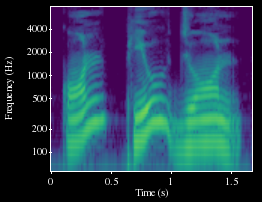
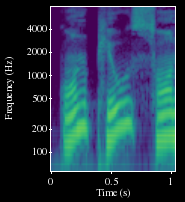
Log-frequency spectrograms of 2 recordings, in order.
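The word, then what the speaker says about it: confusion: কি হবে সন না জন জন তাই এর উচ্চারণটা কি হয়েছে কনফিউজন একে আমরা ভুল করেও কেউ কনফিউশন বলবো না অনেকে একে ভুল করে বলে কনফিউশন টেনশন কে বলে টেনশন বা টেনশন এখানে ভুল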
